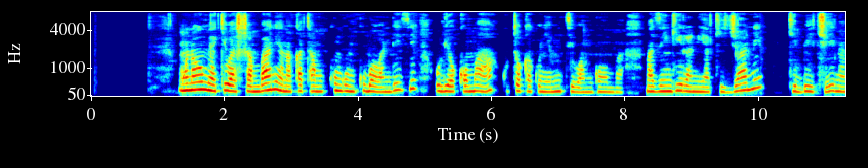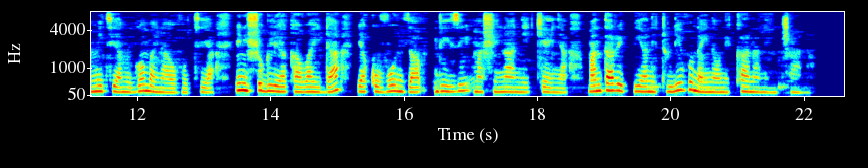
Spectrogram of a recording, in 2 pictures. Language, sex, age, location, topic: Swahili, female, 18-24, Kisii, agriculture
